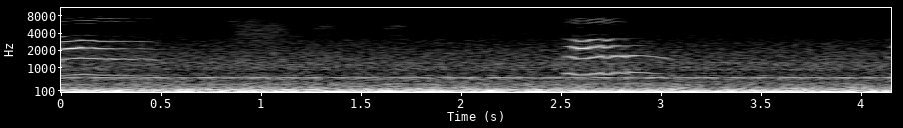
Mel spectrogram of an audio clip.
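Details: Normally shy stray cat meowing warily as it eats Kalkan food it was offered; two harmonic meows, one at the start and one near the end, with a soft rustle between and a low hum throughout.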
